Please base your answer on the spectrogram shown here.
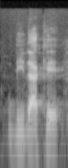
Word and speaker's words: Didache: La didaque se escribe didache, didaque.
